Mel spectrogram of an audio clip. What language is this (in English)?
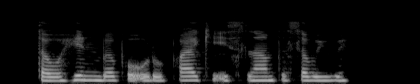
Pashto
